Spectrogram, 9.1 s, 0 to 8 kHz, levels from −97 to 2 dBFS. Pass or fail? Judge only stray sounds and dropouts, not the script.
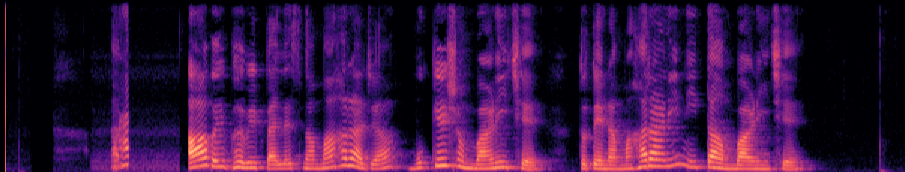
fail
